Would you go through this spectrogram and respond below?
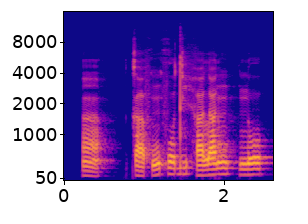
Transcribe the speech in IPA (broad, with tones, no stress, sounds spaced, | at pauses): ã˨ | k a˨ f ũ˨˦ f o˦ d i˦ h a˧ l a˦ ɾ ũ˦ | n o˧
